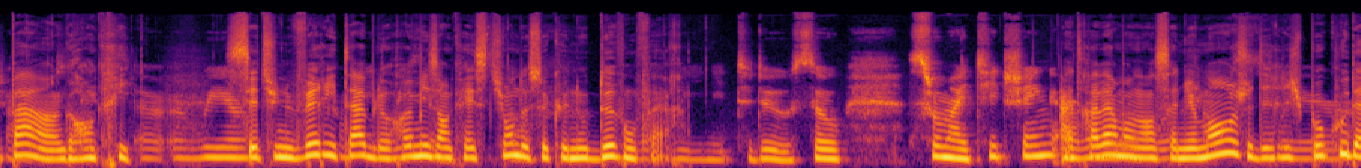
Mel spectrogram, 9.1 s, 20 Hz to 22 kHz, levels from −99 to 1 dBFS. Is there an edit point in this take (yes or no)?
no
